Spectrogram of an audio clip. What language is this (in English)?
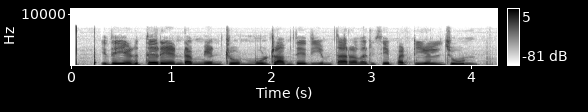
Tamil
